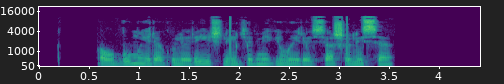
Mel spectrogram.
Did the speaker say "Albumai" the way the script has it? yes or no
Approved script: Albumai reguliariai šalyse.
yes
